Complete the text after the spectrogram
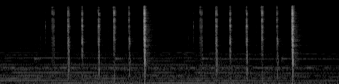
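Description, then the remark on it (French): A voice imitates a squeaky noise for calling a cat in a dark back alley: two quick bursts of sharp, high smacking clicks, each run ending on a louder one, clear with no talking. “Fait que je m'avance dans la ruelle, puis je fais le petit bruit gossant qu'on fait quand on essaie d'attirer des chats.”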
